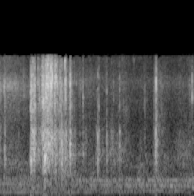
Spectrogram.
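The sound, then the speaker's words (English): Binders and papers being handled and passed out: a loud burst of rustling and shuffling, then scattered softer crinkles and taps, with no one talking. “You're going to have to make sure that they have their names on, and each week just have to give them their binders, okay? So we'll pass it out now, and I'll help out with the pencils, and then we'll jump in, okay?”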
